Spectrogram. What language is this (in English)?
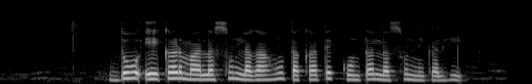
Chhattisgarhi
